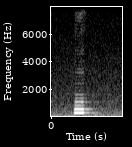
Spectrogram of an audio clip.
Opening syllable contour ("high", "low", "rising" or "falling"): rising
